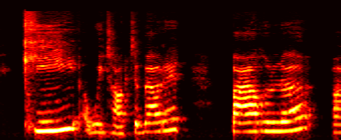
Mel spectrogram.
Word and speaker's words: parles: Parle, I don't have much to say here. The only thing, the final S is silent, like our rule of thumb.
